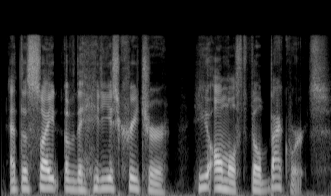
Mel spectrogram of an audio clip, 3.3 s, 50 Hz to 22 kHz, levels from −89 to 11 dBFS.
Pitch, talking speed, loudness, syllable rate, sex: 145 Hz, 200 wpm, -19 LUFS, 5.5 syllables/s, male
